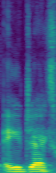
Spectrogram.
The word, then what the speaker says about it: Ajax: It's Ajax with a J, just so you know.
